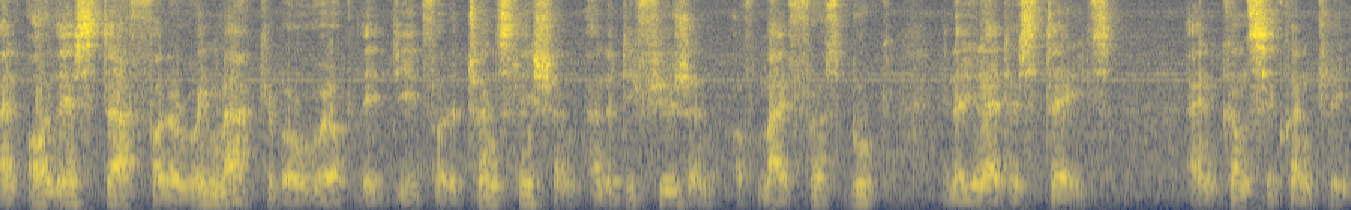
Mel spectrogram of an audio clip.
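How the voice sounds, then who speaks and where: A man with a French accent and a fairly low pitch talks at a moderate pace with lively intonation, amid audible room echo and noticeable background noise. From France. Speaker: novelist. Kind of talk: recorded video message; reading aloud. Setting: video recording.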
